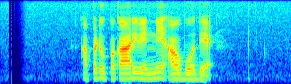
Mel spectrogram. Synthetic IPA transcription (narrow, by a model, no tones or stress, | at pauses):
ɐpəʈəupəkaːɾiʋenːeʔa̰ʋɐboːd̪ejɛ̰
